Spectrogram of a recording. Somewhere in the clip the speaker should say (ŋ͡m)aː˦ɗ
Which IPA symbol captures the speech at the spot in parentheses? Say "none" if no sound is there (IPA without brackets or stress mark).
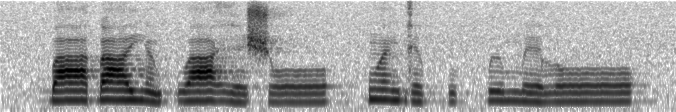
ɡ͡b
